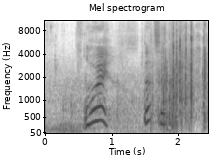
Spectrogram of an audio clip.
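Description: A woman's voice making two short untranscribed spoken sounds, one about half a second in and one near the end, over faint background noise.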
